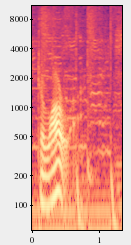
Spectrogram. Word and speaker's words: Tarawa: Oh, I wanted to figure out how to pronounce this. Tarawa, Kiribati. Tarawa.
